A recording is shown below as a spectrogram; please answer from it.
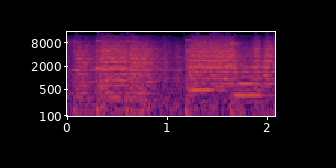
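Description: Television sports broadcast theme music, the bumper that takes the telecast into a commercial break: sustained pitched chords that shift to a new chord a little over a second in.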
